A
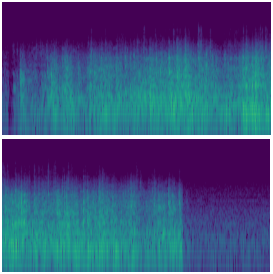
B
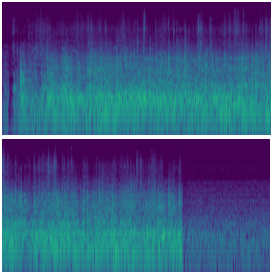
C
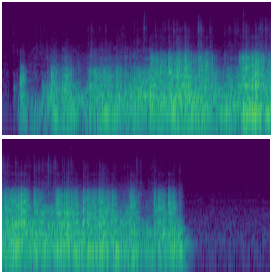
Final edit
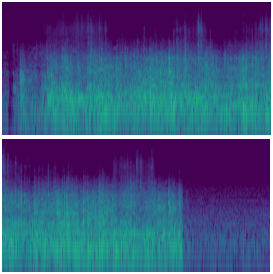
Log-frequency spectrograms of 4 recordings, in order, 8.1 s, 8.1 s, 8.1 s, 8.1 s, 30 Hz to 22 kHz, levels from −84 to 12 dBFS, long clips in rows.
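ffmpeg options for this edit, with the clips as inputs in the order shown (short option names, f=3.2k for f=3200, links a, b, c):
-filter_complex "[1:a]asplit=4[a][b][c][d];[0:a]asplit=5[e][f][g][h][i];[e]atrim=end=0.79[j];[a]atrim=start=0.55:end=1.73[k];[f]atrim=start=1.49:end=2.582[l];[b]atrim=start=2.578:end=3.062[m];[g]atrim=start=3.058:end=3.72[n];[c]atrim=start=3.56:end=4.53[o];[h]atrim=start=4.37:end=5.702[p];[d]atrim=start=5.698:end=6.302[q];[i]atrim=start=6.298[r];[j][k]acrossfade=d=0.24:c1=tri:c2=tri[s];[s][l]acrossfade=d=0.24:c1=tri:c2=tri[t];[t][m]acrossfade=d=0.004:c1=hsin:c2=hsin[u];[u][n]acrossfade=d=0.004:c1=hsin:c2=hsin[v];[v][o]acrossfade=d=0.16:c1=tri:c2=tri[w];[w][p]acrossfade=d=0.16:c1=tri:c2=tri[x];[x][q]acrossfade=d=0.004:c1=hsin:c2=hsin[y];[y][r]acrossfade=d=0.004:c1=hsin:c2=hsin"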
